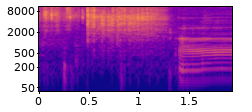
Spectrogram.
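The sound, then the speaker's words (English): Dice clatter and rattle across a hard table for about a second, a quick jumble of clicks, before a voice starts speaking; the dice are being rolled for a religion roll in a game. “So you walk over to the one crate that's been punctured, and since you're the zealous one, make a religion roll. I can't reach all these dice. They're everywhere.”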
